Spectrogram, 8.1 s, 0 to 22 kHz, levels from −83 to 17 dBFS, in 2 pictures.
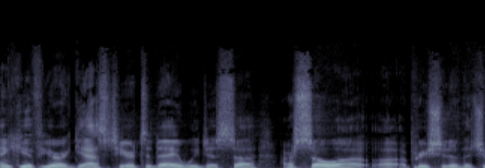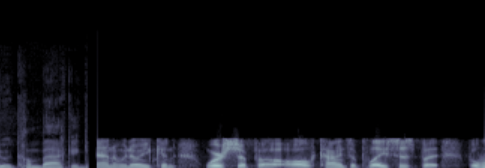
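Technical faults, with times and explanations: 4.77 to 8.09 s, input switched to a poorer device: after a gap of about 80 ms, the speech turns dull and boxy and stays that way to the end, with nothing above 3.8 kHz, a level shift of around 5 dB, and a new faint background noise sitting far below the speech. The likely cause is the recording input changing mid-clip to a narrower-band microphone or a headset's call profile, which brings its own tone, gain and noise floor.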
